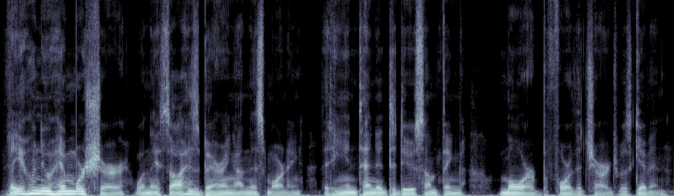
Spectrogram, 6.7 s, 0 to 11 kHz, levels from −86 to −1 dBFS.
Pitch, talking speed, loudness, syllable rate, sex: 105 Hz, 230 wpm, -19 LUFS, 6.1 syllables/s, male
